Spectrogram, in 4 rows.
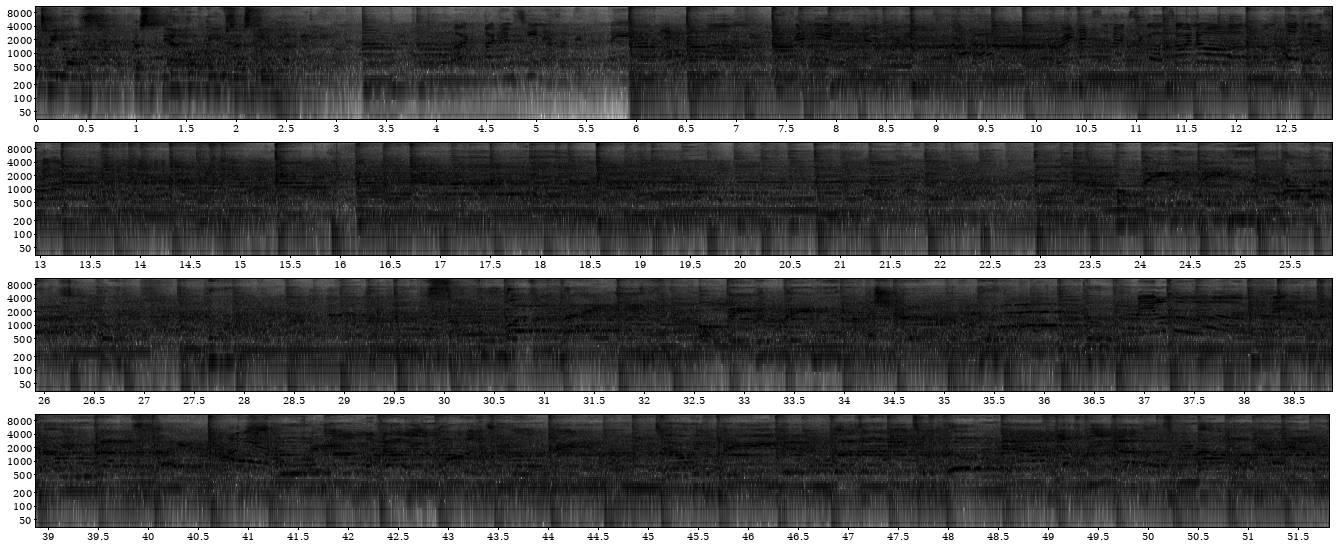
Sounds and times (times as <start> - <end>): Music: 3.2 - 4.6, 5.8 - 51.8
Screaming: 35.6 - 36.3.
